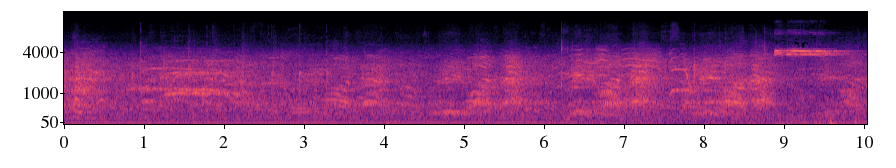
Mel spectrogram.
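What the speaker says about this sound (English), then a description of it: "The crowd, if you can hear them, they're hollering, "We want Mac."" Crowd at a Division 3 boys high school basketball game between Bishop Fenwick and North Cambridge, hollering and chanting loudly and steadily throughout, with a busy wash of voices in the gym and a brief whistle-like tone near the end.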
